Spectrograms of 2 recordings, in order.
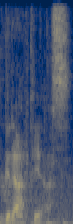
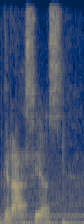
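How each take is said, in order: First: It is said in a Spain Spanish accent. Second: It is said in a Central American Spanish accent. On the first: "it's gracias" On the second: "Instead of gracias"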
